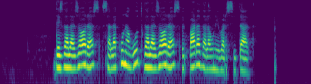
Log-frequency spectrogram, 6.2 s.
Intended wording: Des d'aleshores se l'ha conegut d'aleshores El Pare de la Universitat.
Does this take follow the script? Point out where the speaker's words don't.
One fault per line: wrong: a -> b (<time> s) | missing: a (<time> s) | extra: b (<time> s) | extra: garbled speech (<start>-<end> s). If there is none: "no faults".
no faults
